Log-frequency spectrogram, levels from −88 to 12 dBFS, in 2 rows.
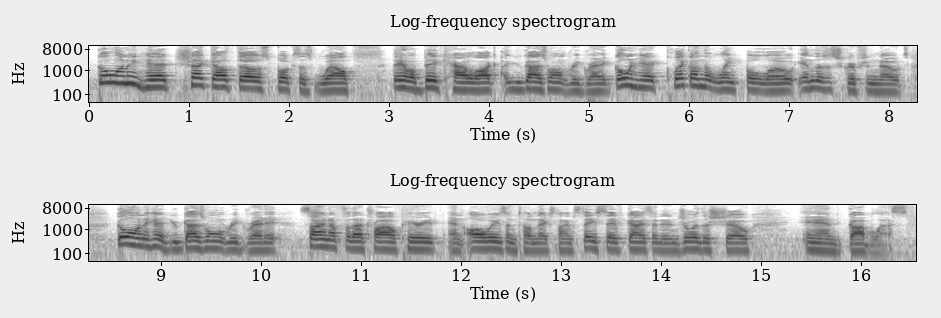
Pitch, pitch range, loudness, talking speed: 165 Hz, 150-195 Hz, -20 LUFS, 215 wpm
